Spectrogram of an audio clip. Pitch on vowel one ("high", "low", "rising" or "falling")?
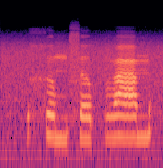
low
